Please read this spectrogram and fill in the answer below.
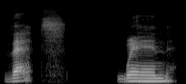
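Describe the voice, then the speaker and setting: A man in his sixties from Australia hosting a personal audio log, reminiscing in a rambling, halting and boastful way straight to his listeners. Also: a little high, flat delivery, gravelly. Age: 60s. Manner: boastful, halting, often addresses the audience.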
